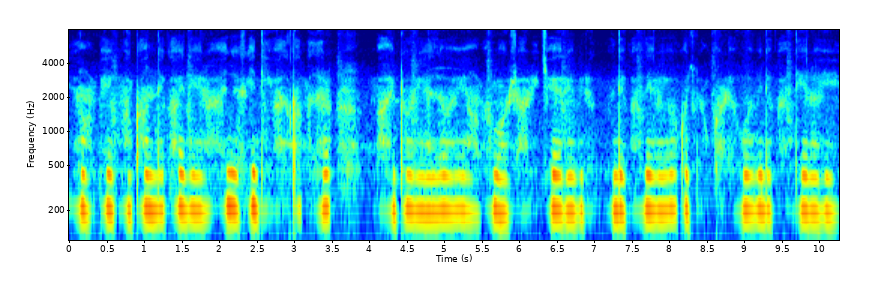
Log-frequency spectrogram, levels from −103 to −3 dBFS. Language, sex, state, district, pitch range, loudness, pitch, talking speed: Hindi, female, Chhattisgarh, Balrampur, 200-210 Hz, -36 LUFS, 205 Hz, 145 wpm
